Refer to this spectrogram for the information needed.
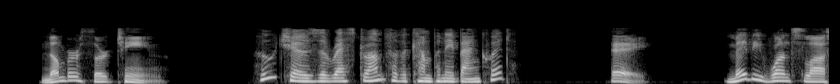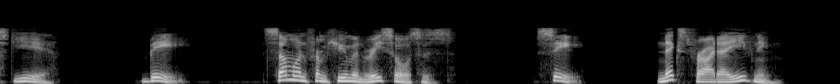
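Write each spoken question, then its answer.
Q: Who chose the restaurant for the company banquet?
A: B: Someone from Human Resources.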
